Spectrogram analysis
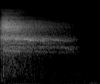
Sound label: Vocal Crash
